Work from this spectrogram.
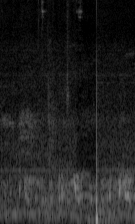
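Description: Pakistani Teddy pigeons, a breeding male and female, coo faintly in low rolling burbles, with a sharp click partway through and no talking.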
